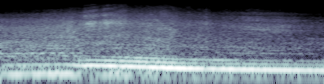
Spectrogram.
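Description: A motorcycle passes by with a rising and falling engine drone that swells toward the middle and then recedes, loud and close, with no talking over it.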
